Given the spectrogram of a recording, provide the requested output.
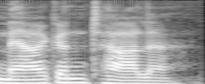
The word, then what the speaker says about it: Mergenthaler: my ludwig Mergen tyler the th is not pronounced it's just Merrigan tyler he was a watchmaker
